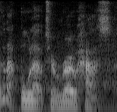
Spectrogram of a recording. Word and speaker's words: Rojas: Look at that ball out to Rojas. I believe it's Rojas and not Rojas, as I say. The J is actually pronounced as a H, so is it Rojas?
